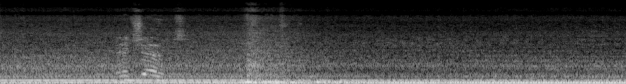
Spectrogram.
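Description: A car engine with a Motorcraft carburetor idling after a cold start, 47,000 original miles, a steady low rumble running continuously under a man's brief speech.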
